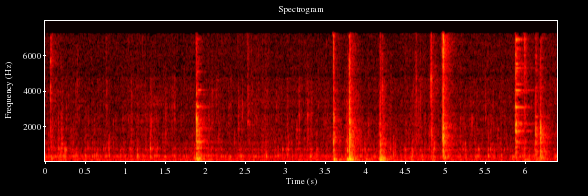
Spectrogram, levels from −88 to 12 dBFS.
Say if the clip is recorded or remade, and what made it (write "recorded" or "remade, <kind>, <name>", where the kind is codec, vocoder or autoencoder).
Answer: recorded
